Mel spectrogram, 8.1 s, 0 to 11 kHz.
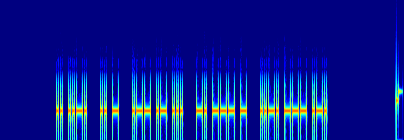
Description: Morse code, heard as a keyed tone, about 30 wpm, 700 Hz. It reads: IF IT WAS NOT FOR
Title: Sets of 5 Words Encore 30wpm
